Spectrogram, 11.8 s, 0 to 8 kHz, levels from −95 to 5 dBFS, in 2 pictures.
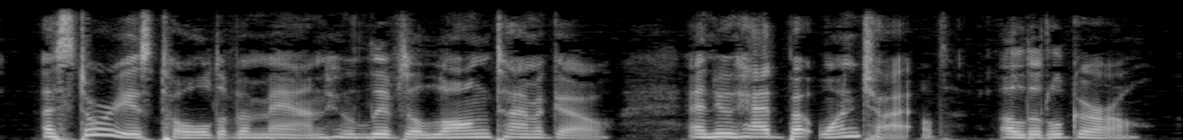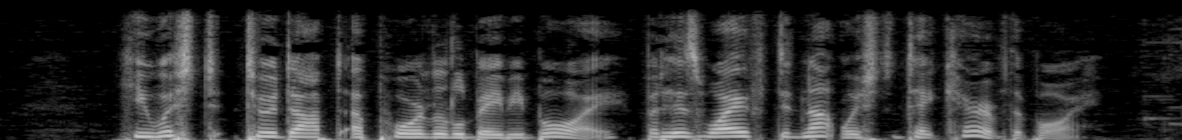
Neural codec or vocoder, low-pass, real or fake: none; 7.2 kHz; real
